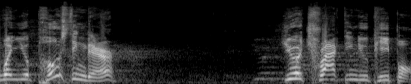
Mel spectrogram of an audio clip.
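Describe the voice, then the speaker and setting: A man's high, raised, projected voice with an American accent and ordinary pitch variation. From New York (Brooklyn). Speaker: business coach. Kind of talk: keynote speech.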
